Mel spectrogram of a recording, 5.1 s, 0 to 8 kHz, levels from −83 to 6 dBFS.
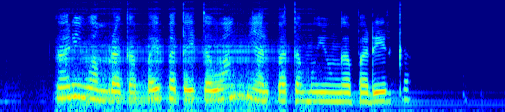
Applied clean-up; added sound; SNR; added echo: neural separator model SepFormer DNS4.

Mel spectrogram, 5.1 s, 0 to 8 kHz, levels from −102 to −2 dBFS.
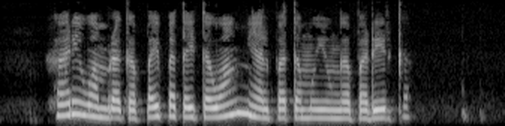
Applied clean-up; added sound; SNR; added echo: none; none; none; none.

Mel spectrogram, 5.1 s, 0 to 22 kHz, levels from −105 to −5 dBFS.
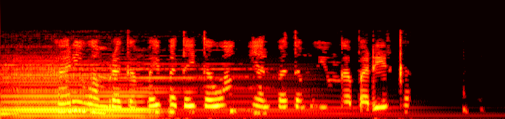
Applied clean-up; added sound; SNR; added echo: classical method spectral subtraction.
